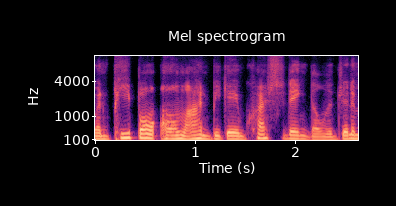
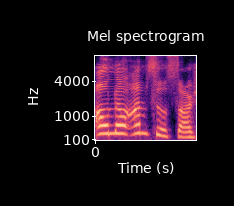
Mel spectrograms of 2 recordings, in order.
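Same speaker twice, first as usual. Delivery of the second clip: chirpy, perky, pitched-up, eager-to-please polite tone. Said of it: "I go up there all perky".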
